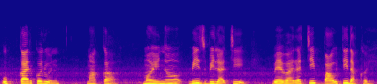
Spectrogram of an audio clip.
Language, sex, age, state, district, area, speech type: Goan Konkani, female, 60+, Goa, Bardez, rural, read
